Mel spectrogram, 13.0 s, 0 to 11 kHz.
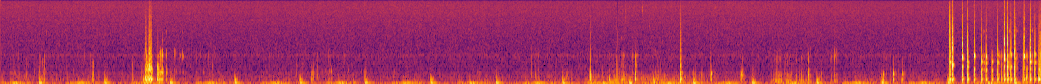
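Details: Muffled low thumping heartbeat at about 73 beats a minute through a stethoscope during a breath-hold session with exhaled and inhaled holds, over steady hum and rustle, with handling noise at the end.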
